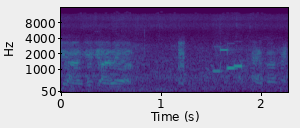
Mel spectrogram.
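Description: Faint voices talking in the background, with a few short beeping tones that step in pitch about one and a half seconds in.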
